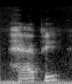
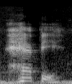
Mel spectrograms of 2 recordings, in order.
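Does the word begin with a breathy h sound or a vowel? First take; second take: breathy h; breathy h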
